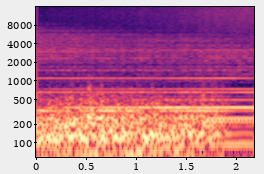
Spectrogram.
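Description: Rocket-launch rumble sound effect over music, the rumble fading near the end while a sustained chord rings on.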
